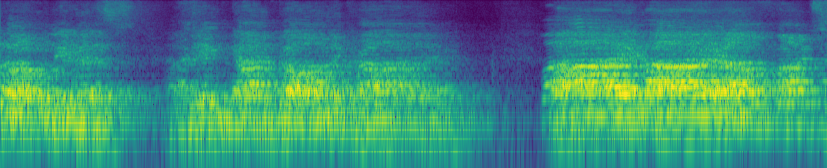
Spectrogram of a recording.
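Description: Men's choir singing held chords with string accompaniment. The sound dips briefly about a second in, fades almost to silence just before four seconds, then the choir comes back in loudly with a new phrase.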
